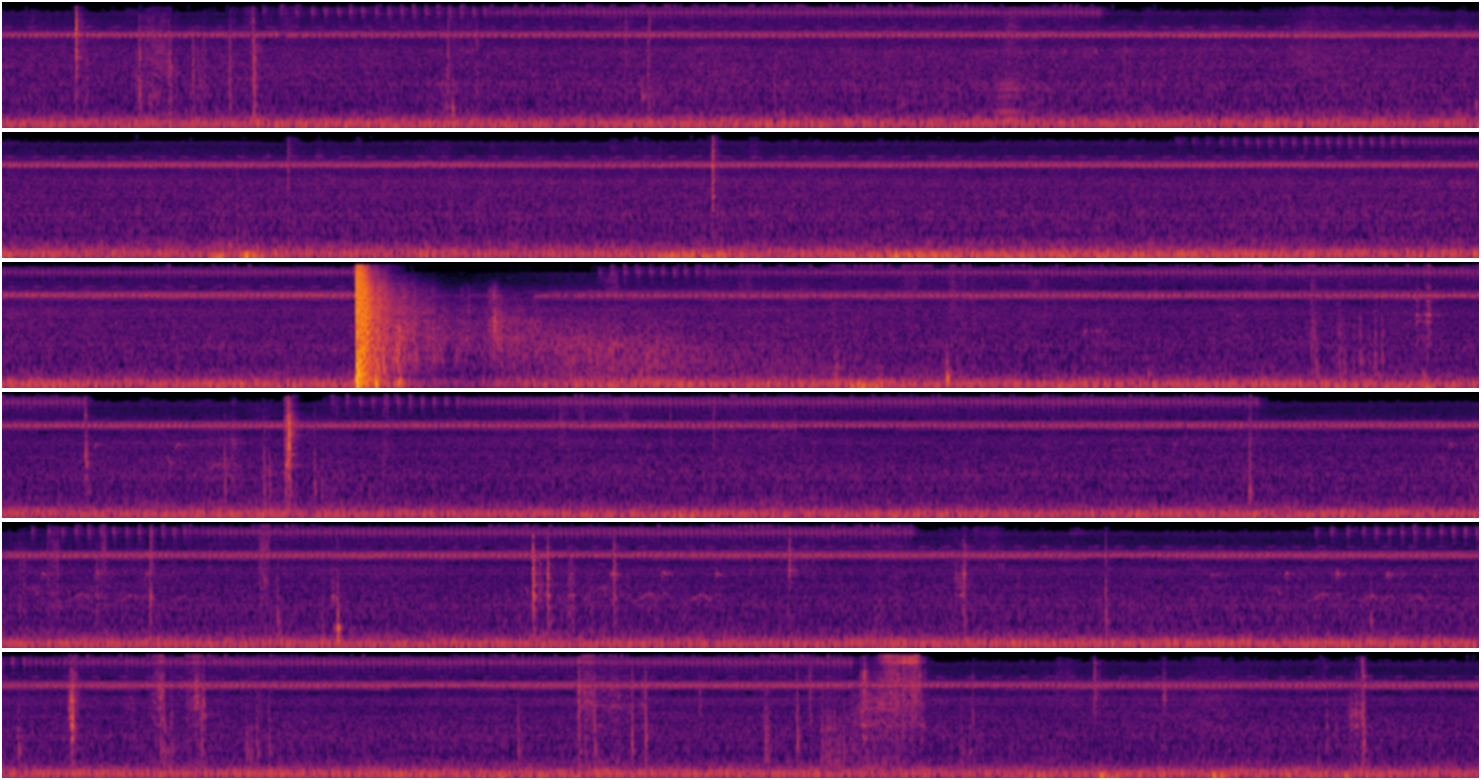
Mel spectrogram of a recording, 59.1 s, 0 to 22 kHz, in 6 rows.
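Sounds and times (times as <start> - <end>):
rifle shot with echo: 22.0 - 25.9.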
